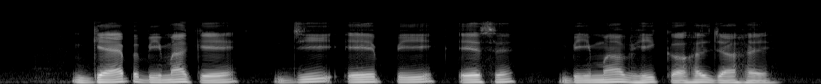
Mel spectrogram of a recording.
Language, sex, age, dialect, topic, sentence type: Magahi, male, 18-24, Southern, banking, statement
